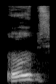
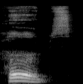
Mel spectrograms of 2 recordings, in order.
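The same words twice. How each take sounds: First: The word starts without an h sound. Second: The word starts with an h sound. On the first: This is the American way of saying it. The speaker calls it right. "In America, you know, we do it right and just say herbs" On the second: This is the British way of saying it. The speaker calls it wrong. "they pronounce the H"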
